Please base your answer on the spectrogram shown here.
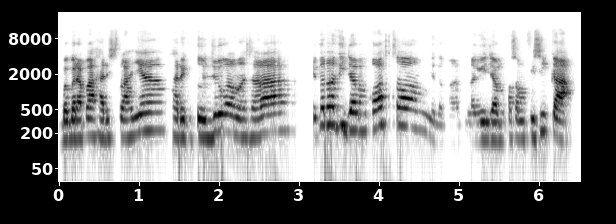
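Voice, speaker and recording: A young man giving a casual webinar talk, slangy and animated, acting out the voices of people in his story. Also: high voice, a little fast. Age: young adult. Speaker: webinar speaker.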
